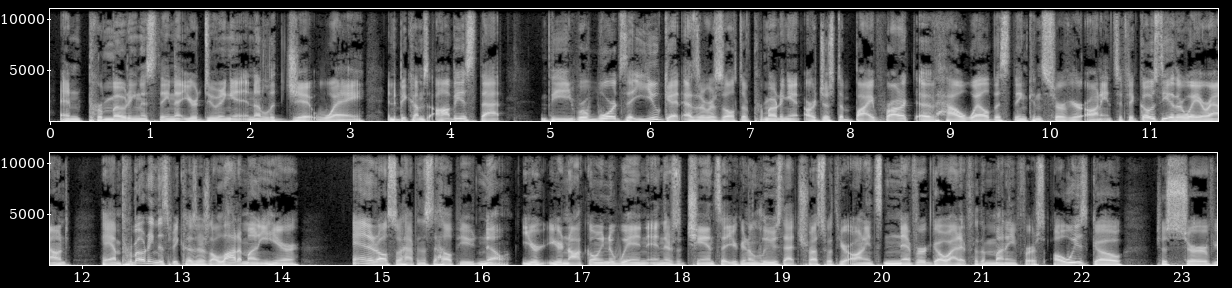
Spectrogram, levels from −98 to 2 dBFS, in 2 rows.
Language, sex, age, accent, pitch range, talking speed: English, male, 20-39, American, 95-115 Hz, 250 wpm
